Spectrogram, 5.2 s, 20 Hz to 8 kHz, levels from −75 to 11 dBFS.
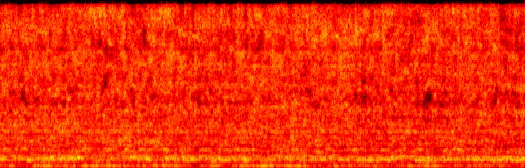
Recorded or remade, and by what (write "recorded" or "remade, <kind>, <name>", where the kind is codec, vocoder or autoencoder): remade, vocoder, HiFi-GAN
